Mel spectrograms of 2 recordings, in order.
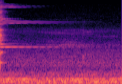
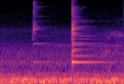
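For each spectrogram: First: nickel-plated flute headjoint that rings when tapped. Second: gold flute headjoint, rings when tapped.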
